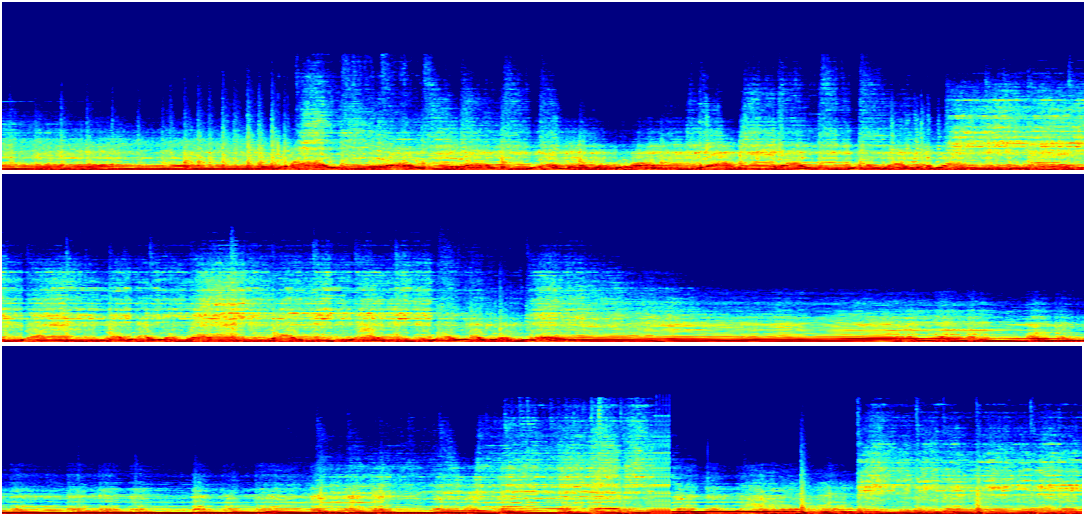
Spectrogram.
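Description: Hardcore punk band playing live: distorted electric guitar and drum kit, loud and continuous, with long held chords in the second half.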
